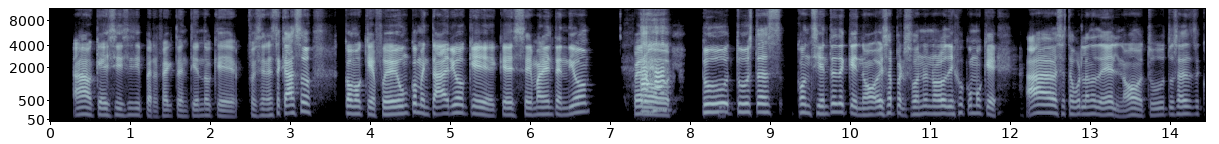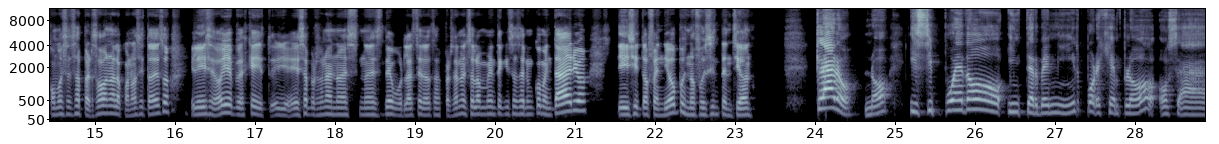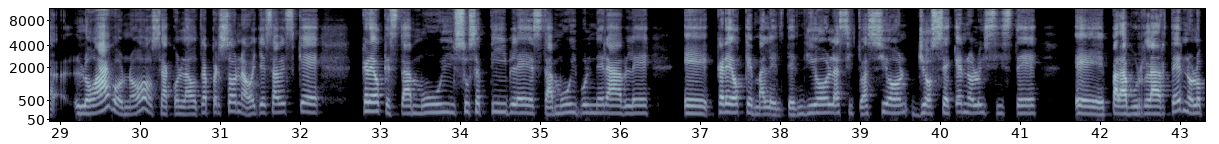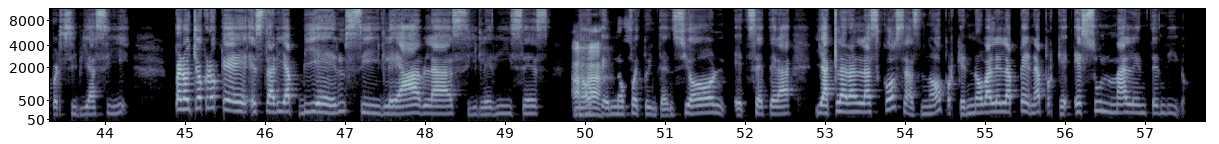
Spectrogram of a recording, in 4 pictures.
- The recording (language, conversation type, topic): Spanish, podcast, ¿Qué haces para que alguien se sienta entendido?
- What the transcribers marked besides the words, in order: none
